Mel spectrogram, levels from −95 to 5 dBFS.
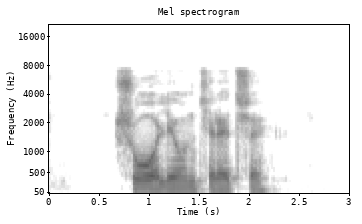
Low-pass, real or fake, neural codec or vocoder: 7.2 kHz; real; none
